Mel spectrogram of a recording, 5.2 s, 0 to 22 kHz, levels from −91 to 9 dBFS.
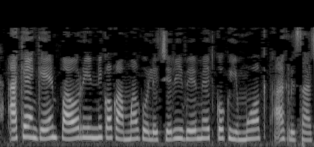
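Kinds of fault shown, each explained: WMA compression: The speech runs through the whole clip with plainly audible codec damage, a ringing, washy smear and a hiss that swells and fades with each phrase. This is likely a low-bitrate transform codec whose long blocks spread quantisation noise over tens of milliseconds, which fits a 32 kbps setting. A spectrogram shows nothing above 10.1 kHz, with weak components dropped into patchy gaps, and the waveform shows pre-echo smearing ahead of sharp onsets.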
